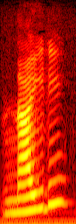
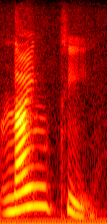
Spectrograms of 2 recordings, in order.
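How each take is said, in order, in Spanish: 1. La segunda n no se pronuncia. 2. La segunda n sí se pronuncia. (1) "En ninety no pronuncias la segunda n" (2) "sí pronuncias la segunda n y la terminación es con ti"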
